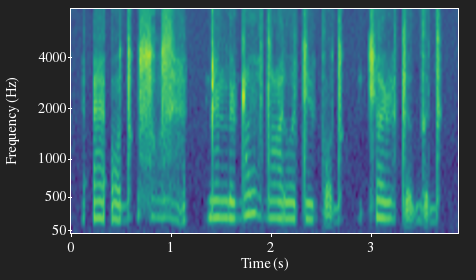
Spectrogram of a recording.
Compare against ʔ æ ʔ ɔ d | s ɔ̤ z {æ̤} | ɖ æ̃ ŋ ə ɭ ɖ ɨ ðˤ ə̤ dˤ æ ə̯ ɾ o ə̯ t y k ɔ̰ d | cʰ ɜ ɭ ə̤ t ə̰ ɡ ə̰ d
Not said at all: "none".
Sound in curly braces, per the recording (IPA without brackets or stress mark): æ̤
